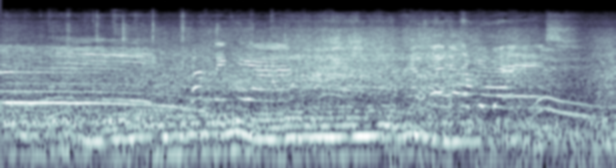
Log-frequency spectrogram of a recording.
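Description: A man singing a long drawn-out note that falls away about a second and a half in, then more sung phrases and a long downward slide near the end, over a strummed acoustic guitar.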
